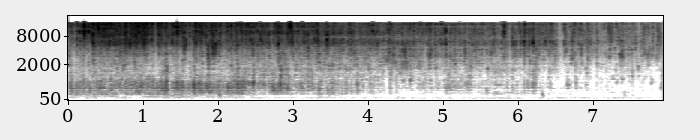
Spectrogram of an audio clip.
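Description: Engine coolant pouring from the pulled lower radiator hose and water pump neck into a drain pan, a steady splash that tapers off as the flow dies down.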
